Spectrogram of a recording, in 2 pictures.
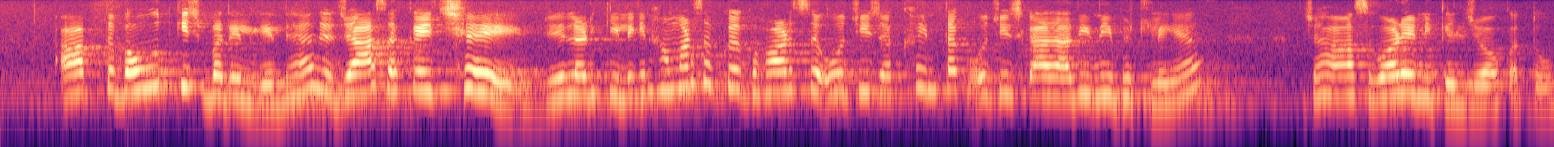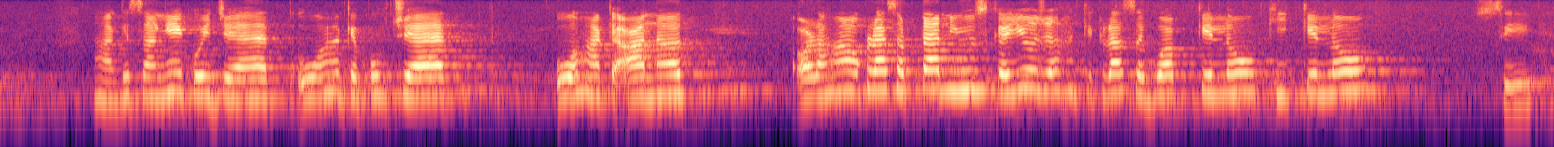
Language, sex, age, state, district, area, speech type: Maithili, female, 30-45, Bihar, Madhubani, rural, spontaneous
